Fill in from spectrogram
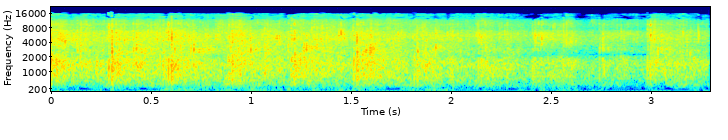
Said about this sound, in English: Clap your hands if you're learning something good.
